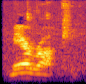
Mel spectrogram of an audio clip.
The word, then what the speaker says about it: meraki: Marikey. Does I say it right? I think so. I tell you how to spell it. M-E-R-A-K. Meraki.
